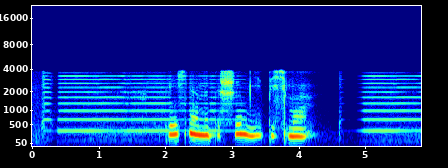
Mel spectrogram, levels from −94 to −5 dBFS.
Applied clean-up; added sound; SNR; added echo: neural mask model RNNoise.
